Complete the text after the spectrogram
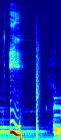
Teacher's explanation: Bunyi I dihasilkan oleh posisi lidah yang berada di depan dan rahangnya tertutup. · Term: fonem I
